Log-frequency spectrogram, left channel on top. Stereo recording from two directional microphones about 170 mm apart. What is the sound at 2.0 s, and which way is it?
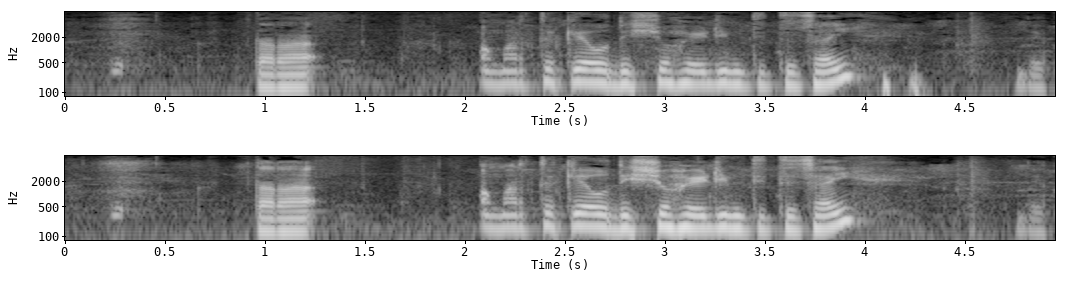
Speech, 5° left (ahead or behind).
